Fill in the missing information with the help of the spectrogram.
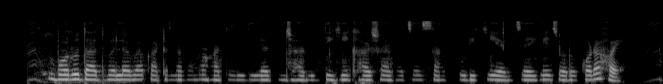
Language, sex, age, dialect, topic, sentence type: Bengali, female, 25-30, Western, agriculture, statement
